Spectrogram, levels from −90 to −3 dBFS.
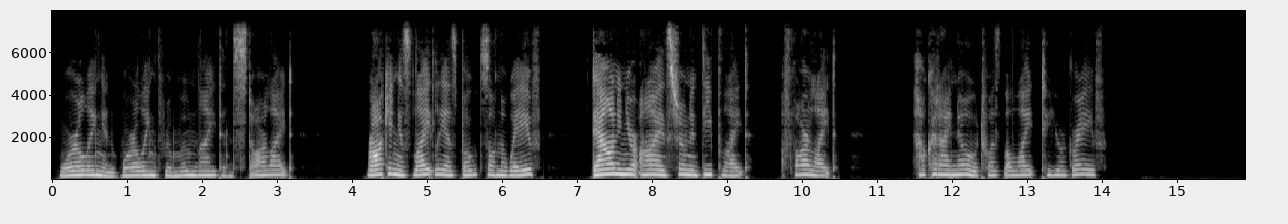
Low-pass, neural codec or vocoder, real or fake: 7.2 kHz; none; real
